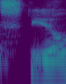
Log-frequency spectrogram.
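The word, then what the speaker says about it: stele: called the mesha steel this s-t-e-l-e is a monument with inscriptions that's pronounced in different ways but I'm going to call it steel which is also called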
